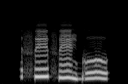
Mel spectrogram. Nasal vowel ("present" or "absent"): present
